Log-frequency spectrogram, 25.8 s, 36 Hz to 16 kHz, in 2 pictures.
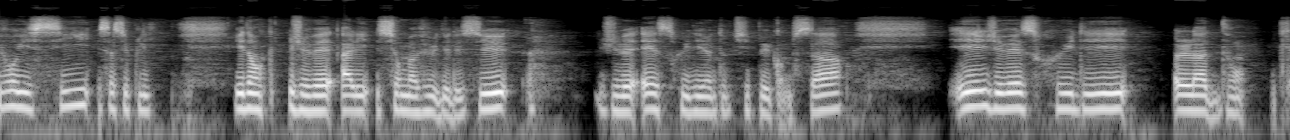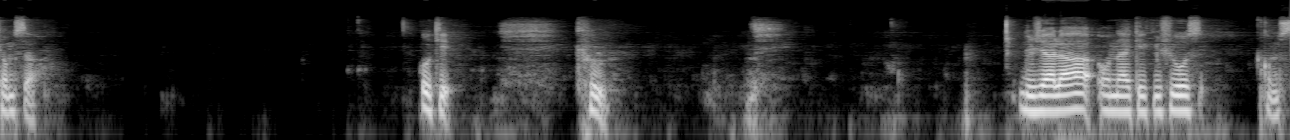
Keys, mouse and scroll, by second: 2.3-3.5 middle drag, 3.5 KP_7, 6.1 e, 11.3 e, 17.9-18.5 shift+scroll down 4, 20.0-20.9 scroll down 3, 20.9 scroll up 1, 21.6 ctrl+scroll down 1, 21.8-24.8 middle drag, 25.2-25.5 shift+scroll down 1, 25.5 middle click.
